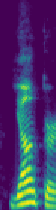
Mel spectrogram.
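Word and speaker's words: Junker: those days and the word the word uh younker it's pronounced why it means in German young Lord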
